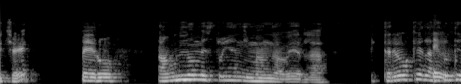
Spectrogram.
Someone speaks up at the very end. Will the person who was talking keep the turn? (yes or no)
yes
